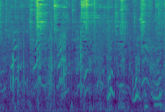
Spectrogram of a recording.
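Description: Several penned puppies whining and yipping at once, many short, high, rising cries overlapping one another, the sound of pups fretting to be let out.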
